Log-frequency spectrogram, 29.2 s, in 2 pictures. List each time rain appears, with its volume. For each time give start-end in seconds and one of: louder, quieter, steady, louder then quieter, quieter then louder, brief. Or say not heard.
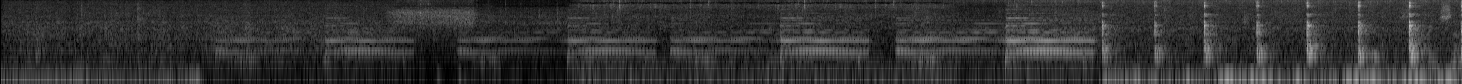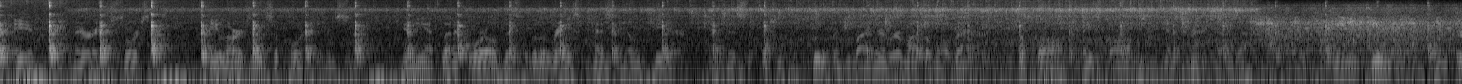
0.0-29.2 louder.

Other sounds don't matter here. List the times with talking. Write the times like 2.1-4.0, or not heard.
13.9-29.2.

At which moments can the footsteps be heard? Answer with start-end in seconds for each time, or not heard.
not heard.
